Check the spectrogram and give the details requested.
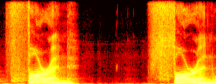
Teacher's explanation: you have an n after a g so in this case the g is generally silent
